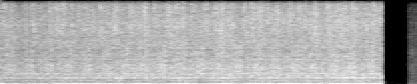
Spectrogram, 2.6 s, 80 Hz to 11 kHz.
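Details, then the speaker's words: 350SS truck V8 on a fresh battery idles with an uneven, loping, lumpy beat and deep exhaust thump; classic case of a bigger cam without enough compression. "the classic case bigger cam not enough compression"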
